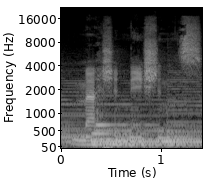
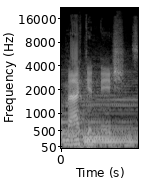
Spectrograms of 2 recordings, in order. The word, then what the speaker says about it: machination: for your own machine nations machinations actually you don't pronounce machination like machine but i i spelled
